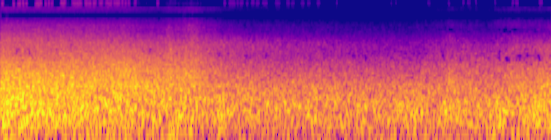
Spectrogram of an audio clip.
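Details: Steady roar of ocean waves breaking on a beach, with wind noise and no clear animal calls.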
